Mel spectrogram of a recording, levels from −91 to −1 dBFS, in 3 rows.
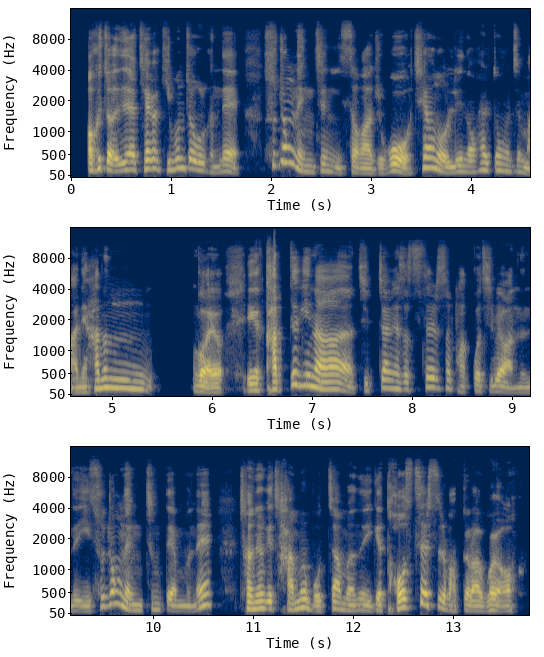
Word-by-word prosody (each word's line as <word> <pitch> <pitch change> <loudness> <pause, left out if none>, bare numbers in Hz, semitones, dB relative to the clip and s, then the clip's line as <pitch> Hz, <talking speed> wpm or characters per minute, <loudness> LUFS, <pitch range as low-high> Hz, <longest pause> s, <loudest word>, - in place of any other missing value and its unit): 아 - - +7
그쵸. 200 - +4
예 170 +1 +2
제가 195 +4 +1
기본적으로 180 -1 -2
근데 120 +3 -2 0.2
수족냉증이 150 - -4
있어 105 +2 -4
가지고 100 +8 +2
체온을 215 -1 0
올리는 120 +2 -2
활동을 160 -4 -5
좀 125 -2 -10
많이 100 0 -3
하는 180 - -1 0.4
거예요. 95 - +5 0.2
이게 140 0 +3
가뜩이나 165 - +4
직장에서 165 +3 -5
스트레스를 180 +4 -5
받고 125 - -7
집에 120 0 -2
왔는데 100 +3 -2
이 100 0 -7
수족냉증 135 - -3
때문에 210 - 0 0.3
저녁에 155 +1 +3
잠을 175 +3 0
못 105 -9 -4
자면은 120 -6 -1
이게 110 +2 0
더 - - +6
스트레스를 235 +6 +1
받더라고요. - - +1
155 Hz, 400 characters per minute, -24 LUFS, 120-190 Hz, 0.4 s, 아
